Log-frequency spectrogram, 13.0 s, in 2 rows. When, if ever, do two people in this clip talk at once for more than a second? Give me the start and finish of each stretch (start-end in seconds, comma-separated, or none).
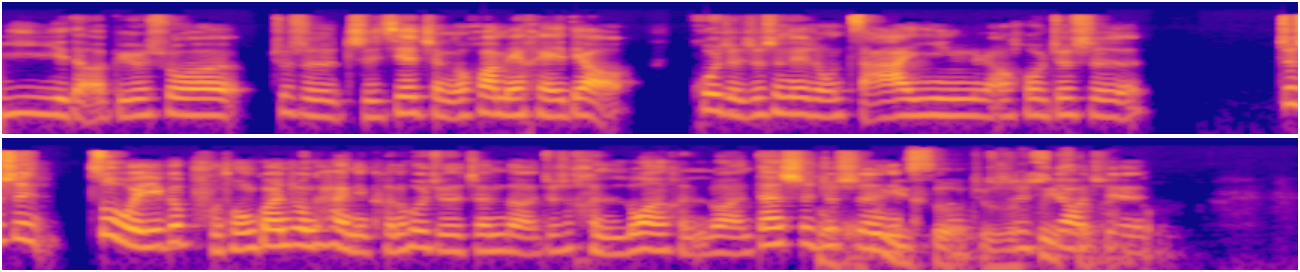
10.5-12.1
